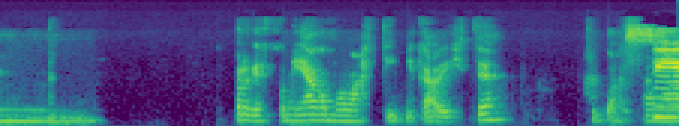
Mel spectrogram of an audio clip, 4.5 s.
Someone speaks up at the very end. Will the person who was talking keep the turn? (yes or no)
no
